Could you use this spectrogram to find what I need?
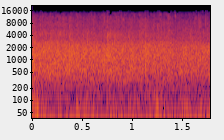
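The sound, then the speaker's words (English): Steady applause from a crowd: dense, crackling clapping that holds an even level throughout, with no voices standing out above it. “Ah, you get applause.”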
